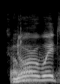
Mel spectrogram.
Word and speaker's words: Norwich: Norwich is how it's pronounced in the United States.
